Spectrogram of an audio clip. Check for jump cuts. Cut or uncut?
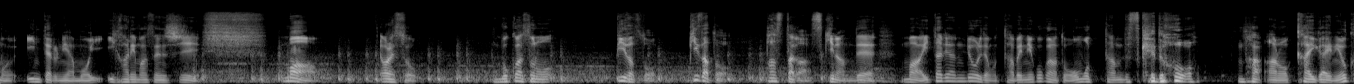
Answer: cut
